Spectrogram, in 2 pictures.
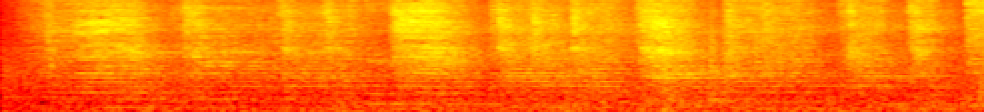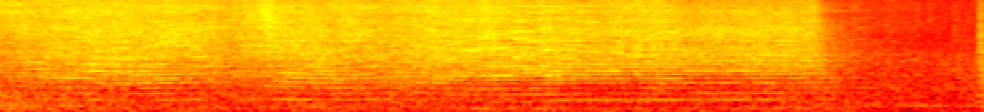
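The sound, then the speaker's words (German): A power sander grinds steadily across the metal body of an Auto Union Silver Arrow race car, sanding off its paint, a buzzing, raspy whine with choppy scraping strokes at first, then a smoother sustained drone, fairly loud with no voices. “Warum schleifen wir nicht einfach den Lack ab?”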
